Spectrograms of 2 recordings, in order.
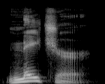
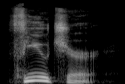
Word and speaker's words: nature: And careful with the pronunciation. Nature. Remember, the T plus the U is ch. Nature. Future. Creature.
